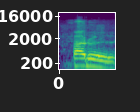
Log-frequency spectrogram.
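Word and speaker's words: Fårö: año 2007 en la isla de Faro, o Faró, no sé cómo se pronuncia, en Suecia. Farö, ya, que es como el refugio de Bergman a los 89 años.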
